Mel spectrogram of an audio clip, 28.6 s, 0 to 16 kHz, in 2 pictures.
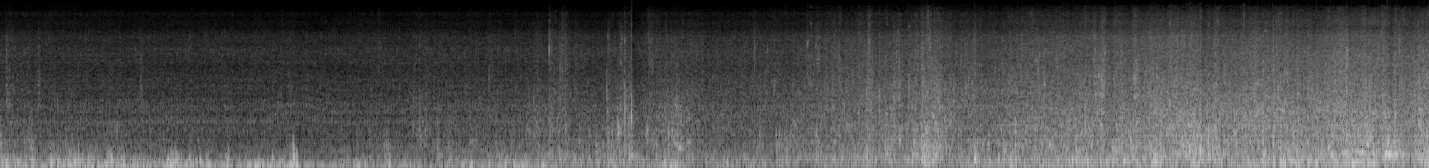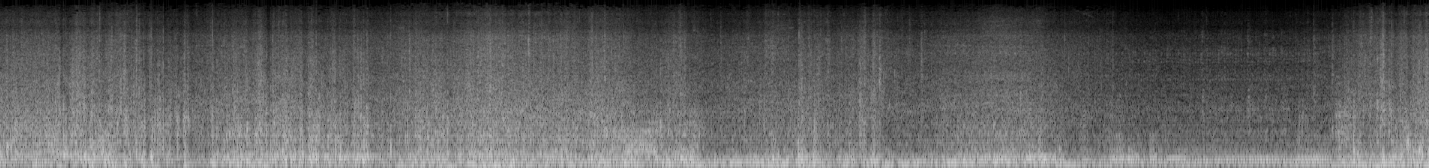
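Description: Land Rover Discovery 4 driving over an iced-over track, its tyres crunching and cracking through the ice over a low rumble, with wind buffeting the microphone. The noise grows louder from about eight seconds in.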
